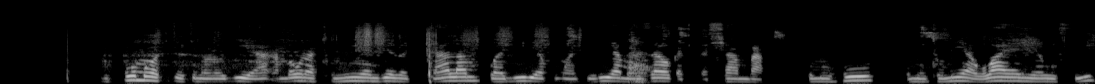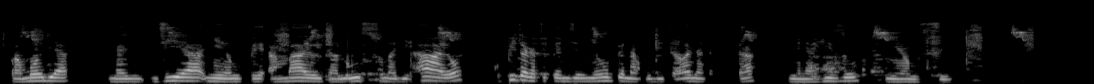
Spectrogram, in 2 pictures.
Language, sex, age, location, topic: Swahili, male, 18-24, Dar es Salaam, agriculture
